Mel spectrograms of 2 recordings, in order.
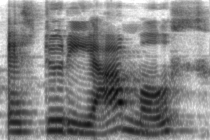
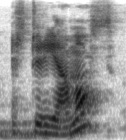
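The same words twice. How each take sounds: First: The voice falls at the end. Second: The voice rises at the end. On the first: We study. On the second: Should we study?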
